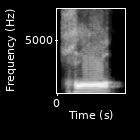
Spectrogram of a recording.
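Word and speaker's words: خ: সবাই খেয়াল করবেন, এখন যে অক্ষরটা আমরা শিখব সে অক্ষরটা একেবারে সহজ। এই যে দেখেন, এই যে অক্ষরটা, এই অক্ষরের নাম কি? খ। গলার শেষ ভাগ থেকে অক্ষরটা উচ্চারণ হবে।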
